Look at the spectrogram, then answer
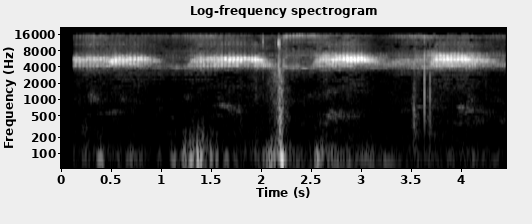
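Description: A cicada sings in high, shrill buzzing bursts, each about a second long, repeating steadily.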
